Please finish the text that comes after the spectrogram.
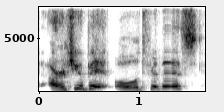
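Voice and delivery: put-on high voice questioning a trick-or-treater; doubtful candy giver. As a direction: play a sceptical neighbour in a high voice. Plays adult handing out candy.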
